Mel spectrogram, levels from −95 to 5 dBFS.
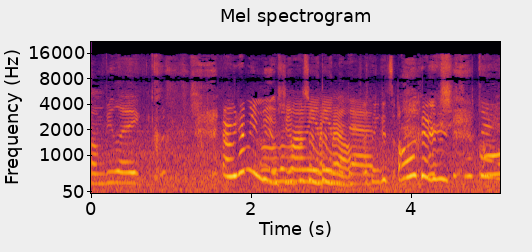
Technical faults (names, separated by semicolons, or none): CD skip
